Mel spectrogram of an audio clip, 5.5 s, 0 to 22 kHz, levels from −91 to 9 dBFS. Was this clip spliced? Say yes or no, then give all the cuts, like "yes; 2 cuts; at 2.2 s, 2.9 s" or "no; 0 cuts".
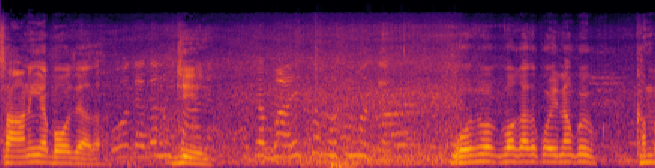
no; 0 cuts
